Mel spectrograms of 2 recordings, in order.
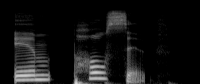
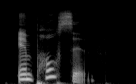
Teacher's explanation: The stress is on that middle syllable.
